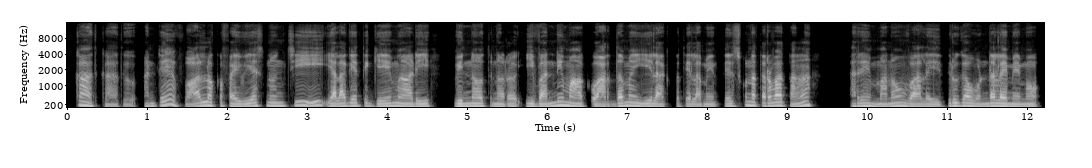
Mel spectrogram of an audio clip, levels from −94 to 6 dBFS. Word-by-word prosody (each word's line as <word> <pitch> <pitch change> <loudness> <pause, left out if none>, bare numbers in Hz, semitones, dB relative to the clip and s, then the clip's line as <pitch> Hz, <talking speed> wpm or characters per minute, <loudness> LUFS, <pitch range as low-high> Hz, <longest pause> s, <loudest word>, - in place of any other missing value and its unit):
కాదు, 155 -8 +2
కాదు. 100 0 -7 0.2
అంటే 120 +8 -3 0.3
వాళ్ళొక 145 +7 +1
5 115 -1 +1
ఇయర్స్ 140 0 -1
నుంచి, 140 +3 -2 0.4
ఎలాగైతే 135 +3 +1
గేమాడి 120 -1 +2 0.4
విన్ 120 0 +3
అవుతున్నారో, 115 -2 -1 0.2
ఇవన్నీ 120 +7 +2
మాకు 120 -2 +1
అర్థమయ్యి, 125 +4 +1
లాకపోతే 115 +2 -6
ఇలా 110 -1 -1
మేం 110 -1 -3
తెలుసుకున్న 120 +8 0
తర్వాత, 145 +1 +2 0.8
అరే! 130 +2 +1 0.2
మనం 115 +4 0 0.2
వాళ్ళ 110 0 +1 0.2
ఎదురుగా 135 +6 0
ఉండలేమేమో 115 -2 +2
120 Hz, 120 wpm, -23 LUFS, 115-135 Hz, 0.8 s, విన్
